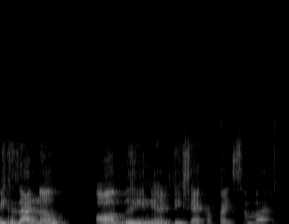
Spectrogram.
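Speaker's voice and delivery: usual speaking voice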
